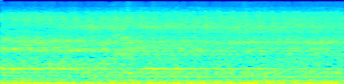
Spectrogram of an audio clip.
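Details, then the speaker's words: Engine idling rough and uneven with a stumbling thump from a misfiring cylinder, shaking badly and washing the cylinder with fuel; a stuck-closed intake valve was previously diagnosed, with catalytic converter damage a concern. "you can feel a misfire in that motor it's terrible"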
